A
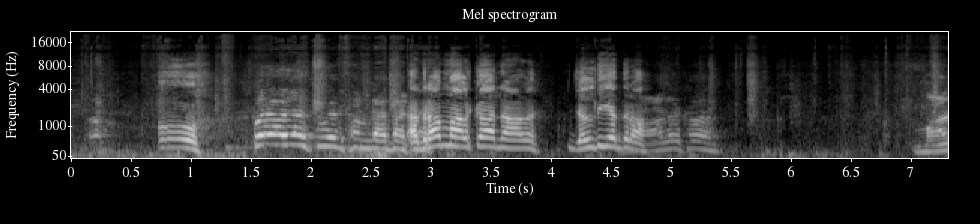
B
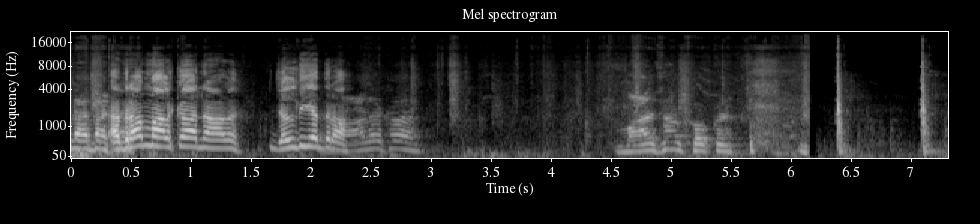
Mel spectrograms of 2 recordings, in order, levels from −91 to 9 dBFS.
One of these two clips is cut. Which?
B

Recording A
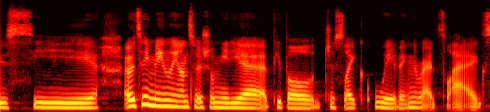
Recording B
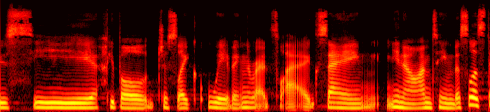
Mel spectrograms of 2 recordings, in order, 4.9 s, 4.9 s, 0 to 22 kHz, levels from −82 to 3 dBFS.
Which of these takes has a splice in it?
B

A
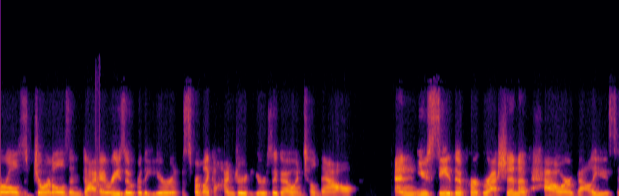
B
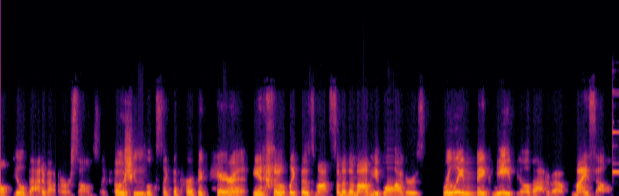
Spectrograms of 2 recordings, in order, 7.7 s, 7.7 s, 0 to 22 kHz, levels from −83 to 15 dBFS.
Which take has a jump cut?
A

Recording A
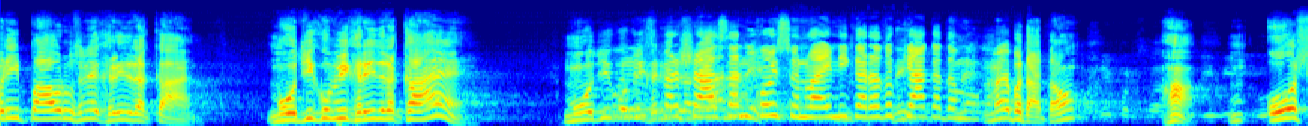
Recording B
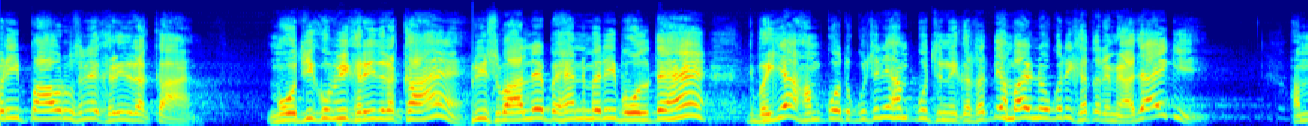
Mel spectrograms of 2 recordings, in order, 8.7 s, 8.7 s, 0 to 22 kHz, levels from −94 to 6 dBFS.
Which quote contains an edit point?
B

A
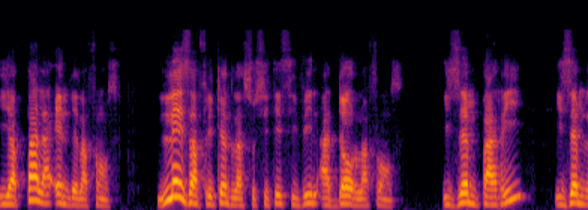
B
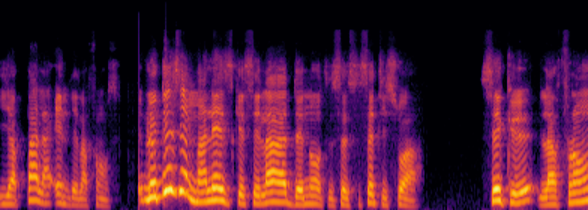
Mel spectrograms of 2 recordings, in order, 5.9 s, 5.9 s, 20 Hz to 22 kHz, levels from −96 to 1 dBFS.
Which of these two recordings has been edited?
B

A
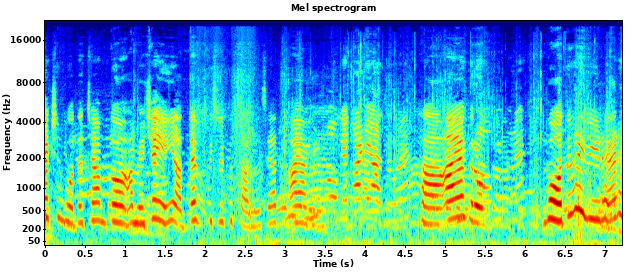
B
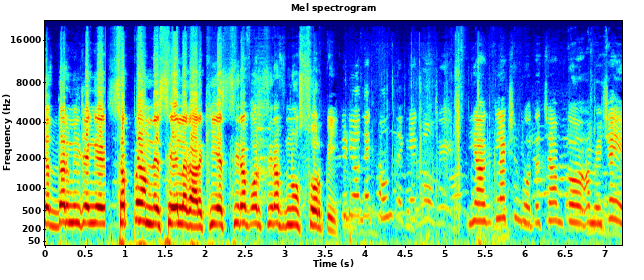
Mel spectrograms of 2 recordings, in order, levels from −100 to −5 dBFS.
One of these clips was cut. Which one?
B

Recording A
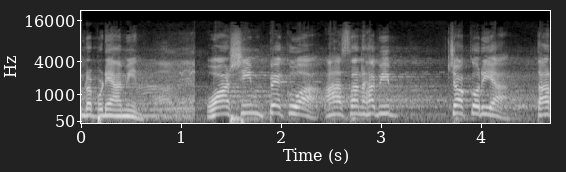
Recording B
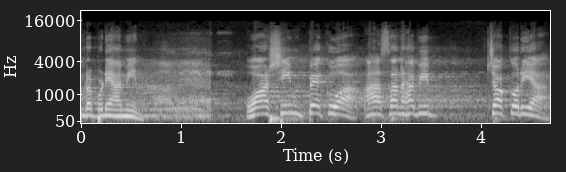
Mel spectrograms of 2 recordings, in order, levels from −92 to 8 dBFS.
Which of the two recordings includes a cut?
A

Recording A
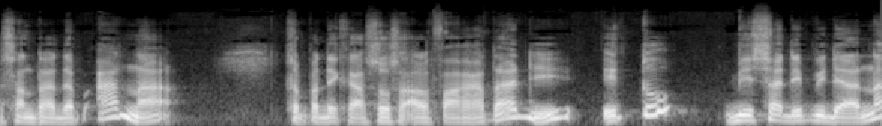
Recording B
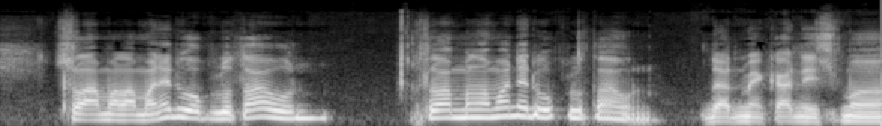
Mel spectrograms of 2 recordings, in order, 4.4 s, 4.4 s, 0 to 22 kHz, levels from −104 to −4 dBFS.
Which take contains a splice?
B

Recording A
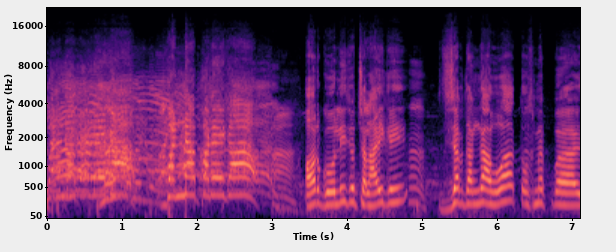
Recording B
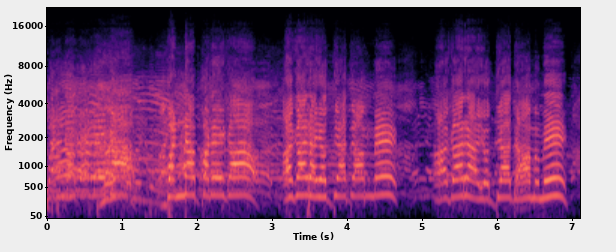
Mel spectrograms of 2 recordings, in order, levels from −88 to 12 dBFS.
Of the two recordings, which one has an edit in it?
A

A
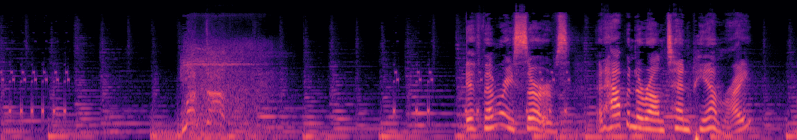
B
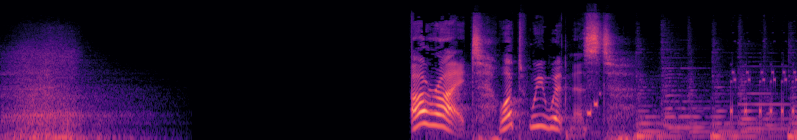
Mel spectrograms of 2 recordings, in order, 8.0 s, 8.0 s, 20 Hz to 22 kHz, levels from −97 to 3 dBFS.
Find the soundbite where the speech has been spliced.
A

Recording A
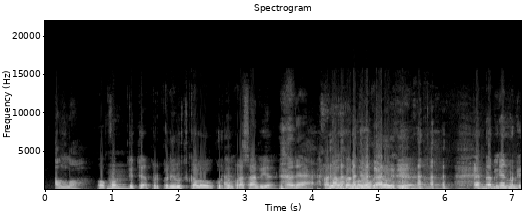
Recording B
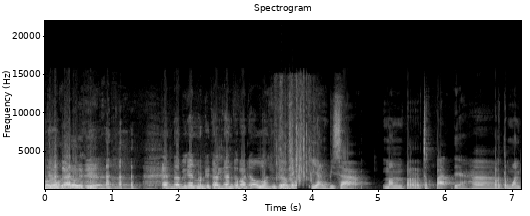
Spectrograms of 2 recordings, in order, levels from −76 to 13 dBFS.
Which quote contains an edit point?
B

